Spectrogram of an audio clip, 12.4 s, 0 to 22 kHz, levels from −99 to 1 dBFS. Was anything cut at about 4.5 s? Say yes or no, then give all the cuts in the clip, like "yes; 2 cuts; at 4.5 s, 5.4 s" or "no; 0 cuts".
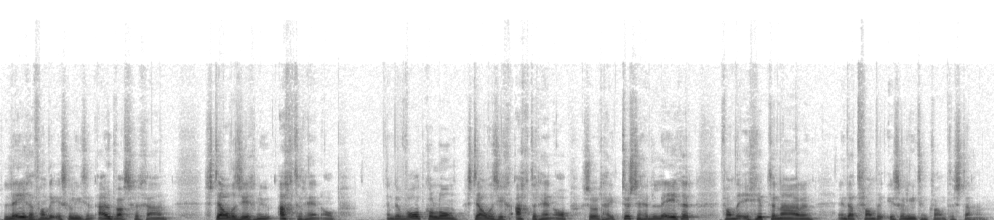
no; 1 cut; at 5.8 s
